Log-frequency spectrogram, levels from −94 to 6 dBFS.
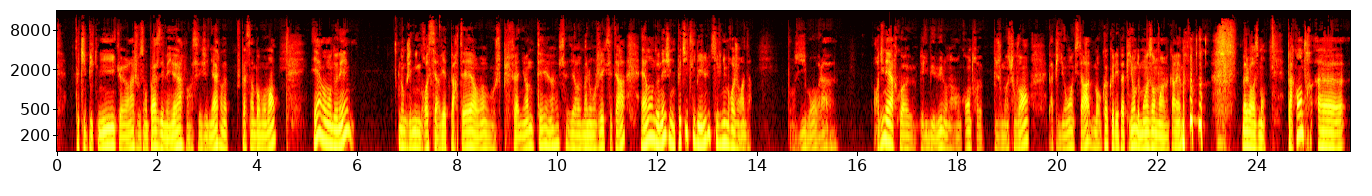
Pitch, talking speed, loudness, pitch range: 110 Hz, 195 wpm, -17 LUFS, 100-125 Hz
